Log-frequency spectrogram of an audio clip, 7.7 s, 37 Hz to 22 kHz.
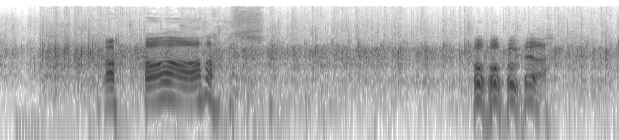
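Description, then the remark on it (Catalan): An audience at the Sitges Awards 2025 gala claps steadily and densely throughout, with wavering high-pitched whoops and cheers rising over the applause twice, once early and again near the end. “A més, aplaudiment, més aplaudiment.”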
